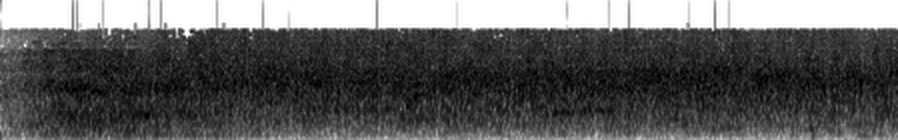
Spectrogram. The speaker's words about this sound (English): I don't know what you're clapping for. We haven't finished yet.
